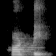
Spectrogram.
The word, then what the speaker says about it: haughty: before destruction the heart of a man is hotty correct am i pronouncing it right yes hot leaf and before horner is humility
